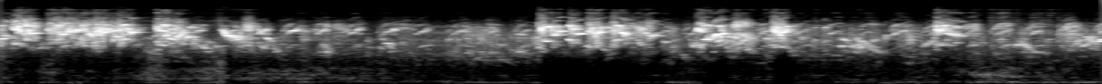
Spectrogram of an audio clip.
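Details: Many budgerigars in a breeding colony, kept in an aviary during breeding season, chirp and warble in quick overlapping phrases, roughly two bursts a second, with a faint low hum.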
